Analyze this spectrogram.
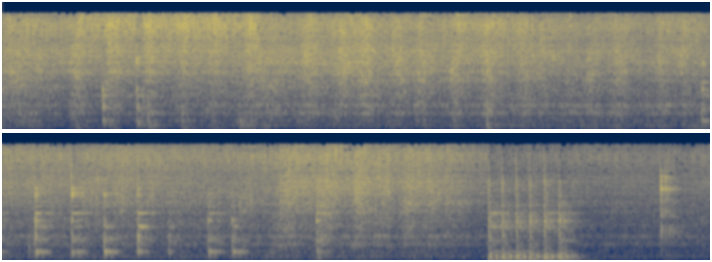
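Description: Meat, onions, lard, tomato paste and spice powder fry in a pan with a steady sizzle, broken by repeated scrapes and knocks of stirring and a brief, louder burst of sizzling near the end.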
